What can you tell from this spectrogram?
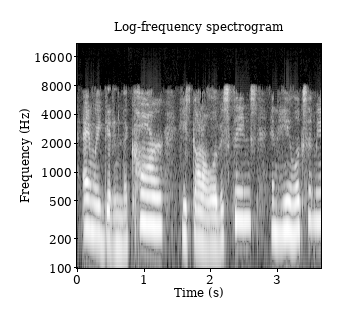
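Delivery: normal talking voice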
